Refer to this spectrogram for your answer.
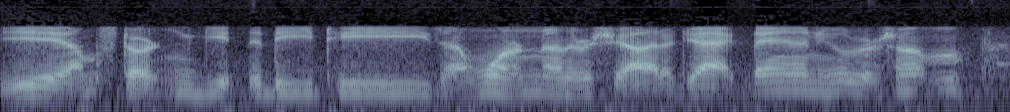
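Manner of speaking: low, dragged-out, strung-out junkie voice. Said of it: "talks like a junkie for [name]".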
